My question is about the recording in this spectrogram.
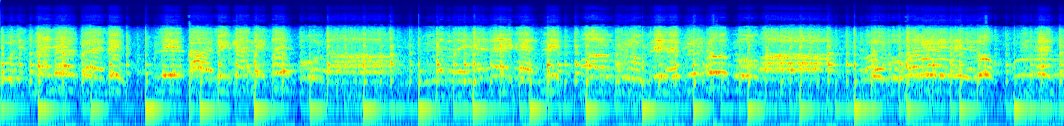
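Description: Football ultras supporters' chant: a group of voices singing in unison over a steady, repeating bass-drum beat.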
